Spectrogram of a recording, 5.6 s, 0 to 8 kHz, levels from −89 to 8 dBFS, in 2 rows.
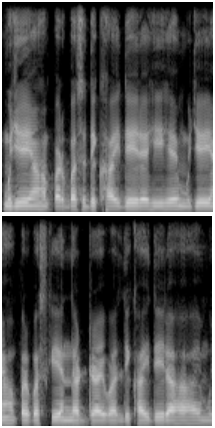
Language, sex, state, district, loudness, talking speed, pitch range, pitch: Hindi, male, Chhattisgarh, Bilaspur, -16 LUFS, 225 wpm, 120-125 Hz, 125 Hz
